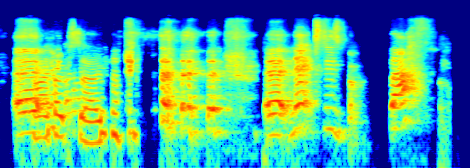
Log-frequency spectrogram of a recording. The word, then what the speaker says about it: Bath: hope so next is bath I'm going to annoy Everybody by pronouncing it in the Barbie way is there anybody from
